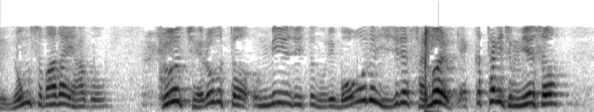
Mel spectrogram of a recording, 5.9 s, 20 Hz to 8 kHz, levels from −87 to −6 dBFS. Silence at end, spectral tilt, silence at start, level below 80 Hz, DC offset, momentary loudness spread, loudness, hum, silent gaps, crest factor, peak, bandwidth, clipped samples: 0.3 s; -10 dB/octave; 0 s; -52 dBFS; under 0.1%; 12 LU; -18 LUFS; none; none; 18 dB; 0 dBFS; 4 kHz; under 0.1%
